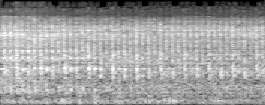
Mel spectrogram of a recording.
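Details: Engine idling steadily with an even, fast patter and no stray knock or hiss, after a loose, leaking number two injector was tightened; before the fix the engine was noisy and misfiring.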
